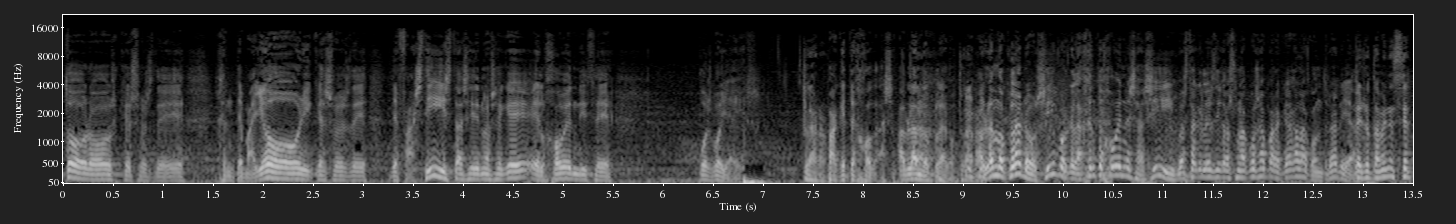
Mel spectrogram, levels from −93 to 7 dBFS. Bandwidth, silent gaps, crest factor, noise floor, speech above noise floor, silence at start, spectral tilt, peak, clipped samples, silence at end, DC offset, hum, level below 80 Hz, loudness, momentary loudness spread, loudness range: 15 kHz; none; 18 dB; -49 dBFS; 23 dB; 0 s; -7 dB/octave; -10 dBFS; under 0.1%; 0 s; under 0.1%; none; -42 dBFS; -27 LUFS; 13 LU; 5 LU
